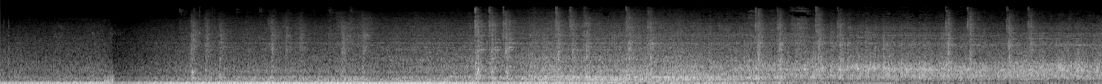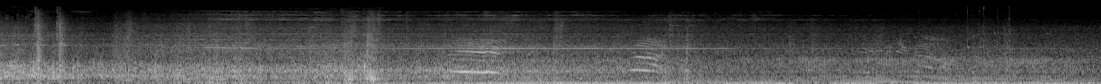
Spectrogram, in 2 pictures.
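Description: CRRC Ziyang CDD6A1 diesel-electric locomotive passing close by with a deep engine rumble, followed by its passenger coaches rolling past with a quick run of wheel clicks over the rail joints. The sound then fades as the train draws away.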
